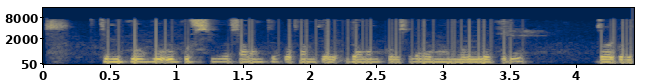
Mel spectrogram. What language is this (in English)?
Bangla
